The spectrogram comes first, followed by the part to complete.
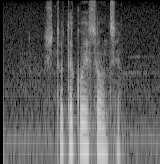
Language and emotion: Russian, neutral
